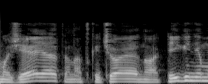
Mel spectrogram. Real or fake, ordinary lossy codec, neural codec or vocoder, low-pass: real; MP3, 32 kbps; none; 7.2 kHz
